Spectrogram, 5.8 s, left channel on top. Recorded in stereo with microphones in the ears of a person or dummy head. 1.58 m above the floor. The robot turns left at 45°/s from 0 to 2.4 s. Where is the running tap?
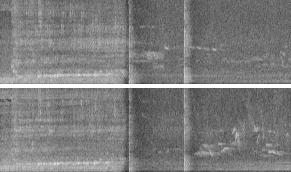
50° right, 3.5 m; by 2.5 s 150° right, 3.5 m.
